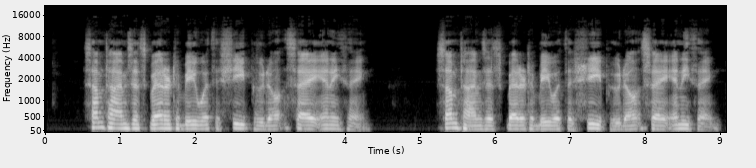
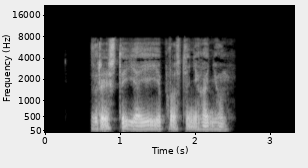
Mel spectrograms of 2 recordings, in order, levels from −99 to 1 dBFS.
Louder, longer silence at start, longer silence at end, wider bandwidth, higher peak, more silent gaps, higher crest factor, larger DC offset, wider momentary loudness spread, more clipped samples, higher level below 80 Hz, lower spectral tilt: about the same, -19 LUFS vs -20 LUFS; about the same, 0.55 s vs 0.6 s; second, 0.1 s vs 0.9 s; first, 10 kHz vs 8 kHz; about the same, -2 dBFS vs -2 dBFS; neither; about the same, 18 dB vs 20 dB; neither; second, 7 LU vs 11 LU; neither; about the same, -56 dBFS vs -58 dBFS; first, -5.5 dB/octave vs -4 dB/octave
